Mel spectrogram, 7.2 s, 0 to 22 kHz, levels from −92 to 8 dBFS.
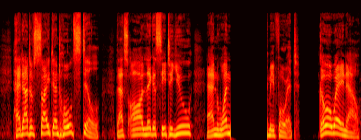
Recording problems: audio cutting out; at 4.5 s for 0.5 s

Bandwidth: 14.5 kHz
